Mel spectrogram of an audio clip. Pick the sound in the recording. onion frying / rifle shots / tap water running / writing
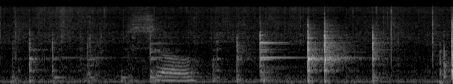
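onion frying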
